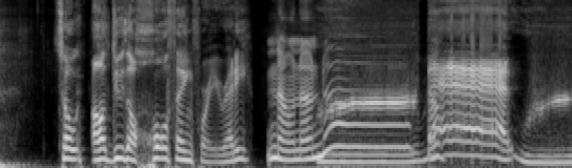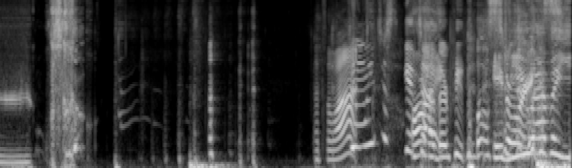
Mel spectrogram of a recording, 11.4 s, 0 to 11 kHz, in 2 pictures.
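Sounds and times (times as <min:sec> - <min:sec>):
speech: 0:00.6 - 0:04.4, 0:05.1 - 0:06.5, 0:09.0 - 0:11.4
person imitating sheep bleats: 0:03.2 - 0:05.2.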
